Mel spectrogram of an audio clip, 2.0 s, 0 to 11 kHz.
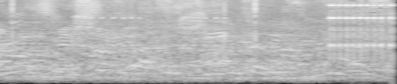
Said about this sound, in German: Das ist jetzt erstmal der Ton. Wenn, ich habe jetzt meine Hand davor, ja. so 20 Zentimeter und dann piepst es eben wie verrückt.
